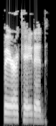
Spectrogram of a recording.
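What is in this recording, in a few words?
"barricaded", British English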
